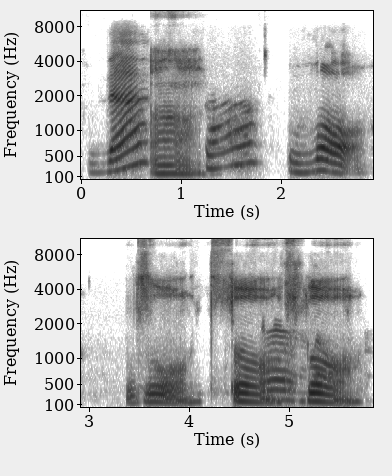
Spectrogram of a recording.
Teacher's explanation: Zo dia punya lidah kita ni dekat gigi. Ujung gigi depan.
